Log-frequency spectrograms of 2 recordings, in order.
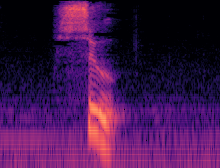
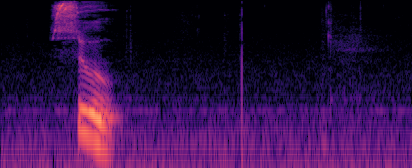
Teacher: it's a vowel that has a creaky sound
